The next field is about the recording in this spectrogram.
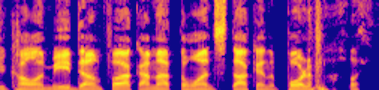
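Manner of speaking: plain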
